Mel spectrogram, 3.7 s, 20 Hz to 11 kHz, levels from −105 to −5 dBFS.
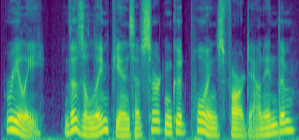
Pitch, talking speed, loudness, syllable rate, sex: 140 Hz, 175 wpm, -17 LUFS, 4.7 syllables/s, male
